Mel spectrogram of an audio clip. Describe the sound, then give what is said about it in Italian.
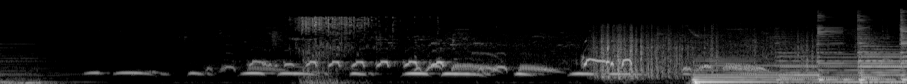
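Pigeons cooing in many soft, repeated low coos that run in steady rhythmic series, followed near the end by a louder, sustained tonal sound. “Si sentiva solo il tubare dei colombi.”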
